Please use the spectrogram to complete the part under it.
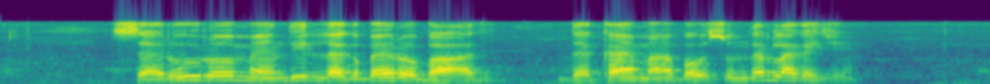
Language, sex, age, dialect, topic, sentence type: Maithili, male, 41-45, Angika, agriculture, statement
